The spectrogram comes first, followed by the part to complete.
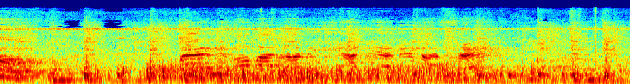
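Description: A man's voice speaking into a microphone over a public-address system, heard over a dense, steady background din.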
